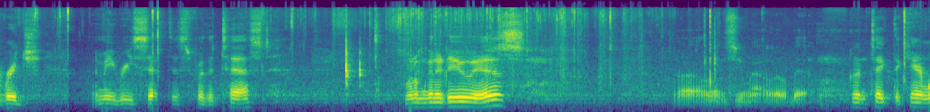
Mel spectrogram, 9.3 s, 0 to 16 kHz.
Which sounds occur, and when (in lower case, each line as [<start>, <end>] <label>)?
[0.00, 0.45] man speaking
[0.00, 9.30] mechanisms
[0.38, 0.69] breathing
[0.61, 0.72] tick
[0.94, 1.56] man speaking
[1.50, 1.65] tick
[1.72, 2.11] man speaking
[2.23, 2.65] man speaking
[2.59, 3.19] generic impact sounds
[2.60, 3.41] breathing
[3.34, 3.73] generic impact sounds
[3.87, 5.84] crinkling
[4.05, 5.23] man speaking
[5.20, 5.81] breathing
[6.00, 6.65] crinkling
[6.02, 6.56] breathing
[6.76, 8.11] man speaking
[6.95, 7.20] generic impact sounds
[7.54, 7.71] generic impact sounds
[8.14, 8.50] breathing
[8.48, 9.30] man speaking
[8.97, 9.10] tick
